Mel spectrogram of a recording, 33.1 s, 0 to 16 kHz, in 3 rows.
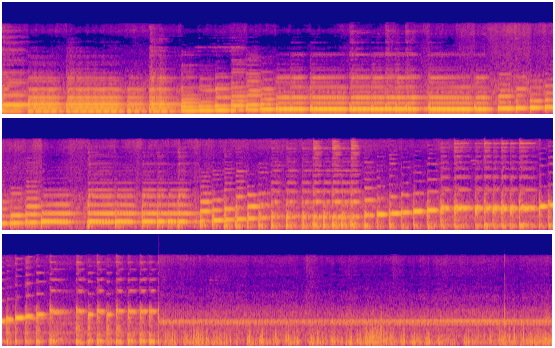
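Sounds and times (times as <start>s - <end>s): keyboard plucked guitar-like melody: 0.0s - 25.2s.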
